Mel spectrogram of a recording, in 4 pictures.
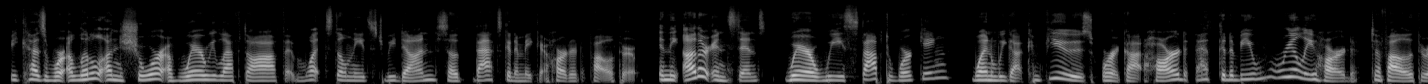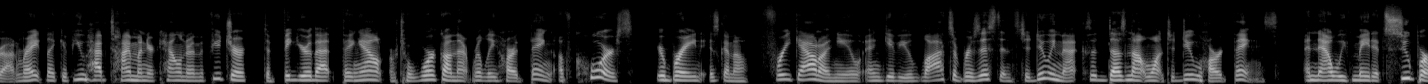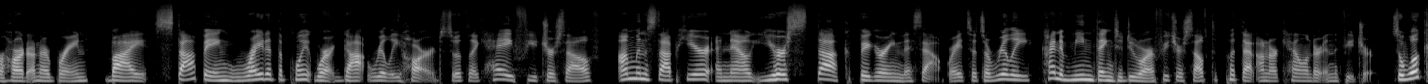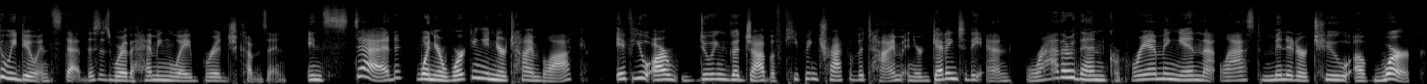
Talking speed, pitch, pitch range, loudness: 235 wpm, 195 Hz, 175-220 Hz, -24 LUFS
